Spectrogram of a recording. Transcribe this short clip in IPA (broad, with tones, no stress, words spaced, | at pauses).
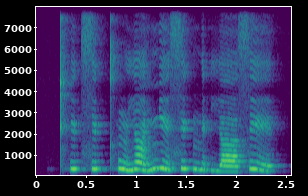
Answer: kʰɪ˦ʔsʰɪ˦ʔkʰũ˦˨jã˦˨ ɲe˦˨sɪ˦ʔ nɪ˦ʔ jä˨se˦˨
